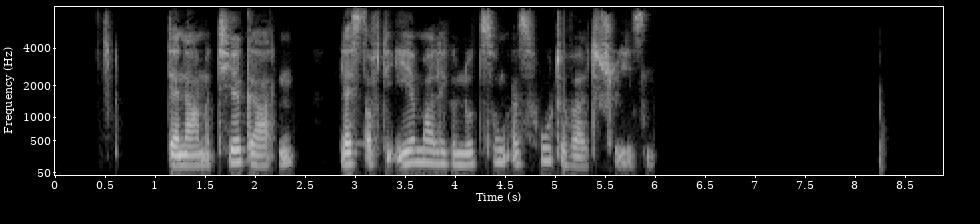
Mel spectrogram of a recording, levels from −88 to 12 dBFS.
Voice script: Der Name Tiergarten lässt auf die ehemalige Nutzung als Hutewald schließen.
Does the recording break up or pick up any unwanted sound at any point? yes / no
no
